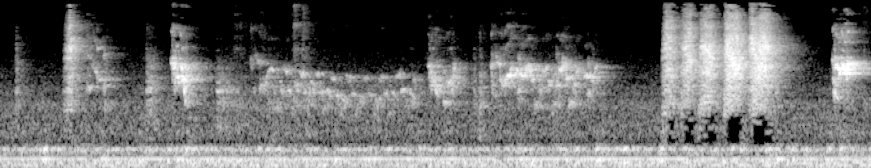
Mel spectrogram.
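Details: Pet-shop canary of undetermined breed in full song: scattered high chirps and soft warbled phrases, building to a loud, rapid rattling buzz and a final bright note, against a persistent low background hum.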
